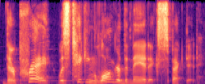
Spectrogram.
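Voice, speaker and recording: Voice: medium pitch, very animated, unhurried, a bit bright. A narrator reading fan fiction aloud as scripted storytelling.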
